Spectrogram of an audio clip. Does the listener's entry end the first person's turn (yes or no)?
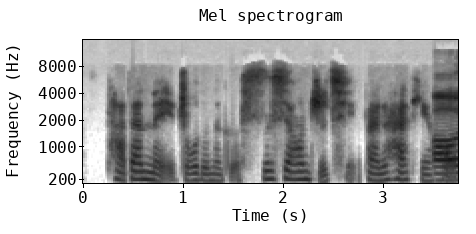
yes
